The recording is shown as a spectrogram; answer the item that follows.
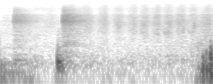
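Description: Hands rubbed together to dust them with flour: a dry rubbing that peaks about half a second in and then fades, with one soft thump at the same moment.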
